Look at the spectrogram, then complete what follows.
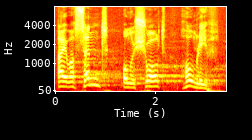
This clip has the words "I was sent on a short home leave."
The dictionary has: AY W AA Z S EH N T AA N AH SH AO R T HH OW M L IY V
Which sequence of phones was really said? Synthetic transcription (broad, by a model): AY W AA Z S EH N T AA N AH SH AO R T HH OW M L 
